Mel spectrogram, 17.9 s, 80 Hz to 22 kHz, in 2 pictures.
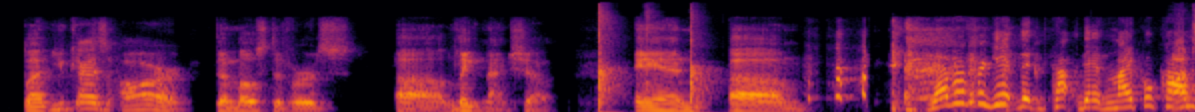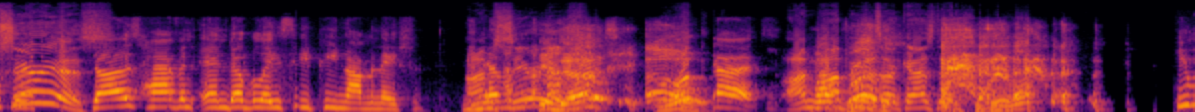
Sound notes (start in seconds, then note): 4.4 Michael clapping; 14.9 Eric laughs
